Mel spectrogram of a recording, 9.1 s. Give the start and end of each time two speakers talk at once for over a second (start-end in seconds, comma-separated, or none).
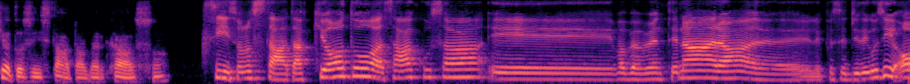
none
